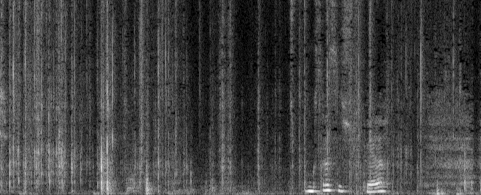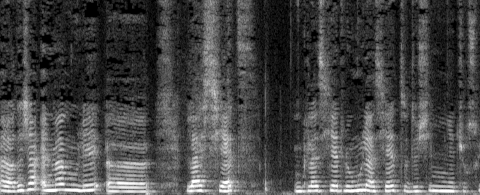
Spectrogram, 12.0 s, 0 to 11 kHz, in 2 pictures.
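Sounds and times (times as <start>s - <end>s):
plastic bag crinkling: 0.0s - 6.3s.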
